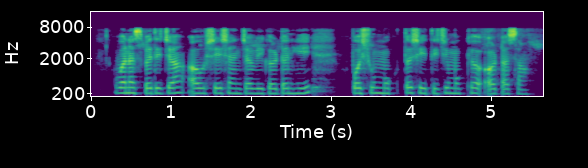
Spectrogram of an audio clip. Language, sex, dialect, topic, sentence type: Marathi, female, Southern Konkan, agriculture, statement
